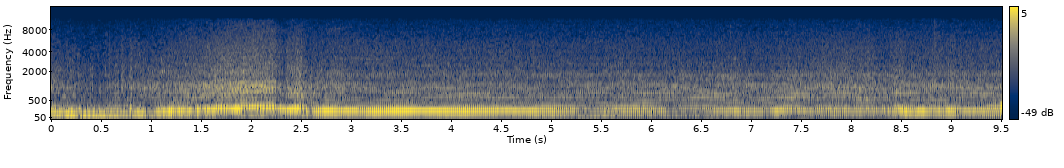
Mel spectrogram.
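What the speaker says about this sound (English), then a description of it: "it's quite good to see a load of Scoobies just head out of the pits together" A group of Subaru Impreza race cars pulls out of the pits at Spa, with engines revving and rising in pitch, then settling into a steady droning hum, close and fairly loud.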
